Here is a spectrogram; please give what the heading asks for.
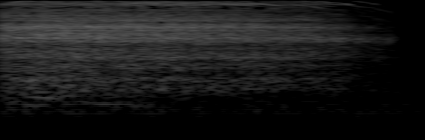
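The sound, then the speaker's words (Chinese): A long, deep inhalation during a guided breathing exercise before a hum: a steady, airy hiss that holds, then tapers away near the end. “为了一声嗡，吸气，深吸。”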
